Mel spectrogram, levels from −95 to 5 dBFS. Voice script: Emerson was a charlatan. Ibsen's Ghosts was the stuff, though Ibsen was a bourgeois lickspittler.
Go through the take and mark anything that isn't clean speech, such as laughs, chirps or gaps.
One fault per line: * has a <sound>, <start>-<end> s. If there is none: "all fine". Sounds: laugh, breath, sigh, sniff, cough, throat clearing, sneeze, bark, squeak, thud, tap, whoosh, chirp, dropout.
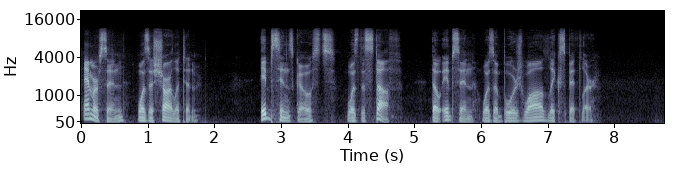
all fine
